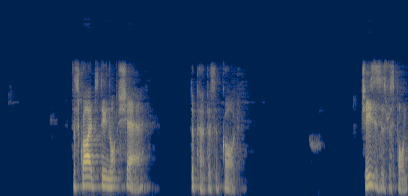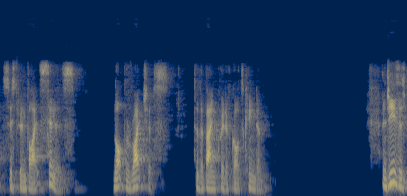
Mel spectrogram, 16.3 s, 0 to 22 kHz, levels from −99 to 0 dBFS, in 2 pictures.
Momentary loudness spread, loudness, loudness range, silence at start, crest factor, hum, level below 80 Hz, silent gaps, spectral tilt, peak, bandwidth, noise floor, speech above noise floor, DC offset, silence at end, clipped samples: 17 LU; -31 LUFS; 12 LU; 1.45 s; 28 dB; none; -68 dBFS; 3.22-3.72 s, 5.13-5.17 s, 5.30-5.53 s, 5.66-6.15 s, 6.53-6.99 s, 9.95-10.40 s, 11.95-12.00 s, 13.70-15.46 s; -3.5 dB/octave; -8 dBFS; 7.4 kHz; under -90 dBFS; over 58 dB; under 0.1%; 0 s; under 0.1%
